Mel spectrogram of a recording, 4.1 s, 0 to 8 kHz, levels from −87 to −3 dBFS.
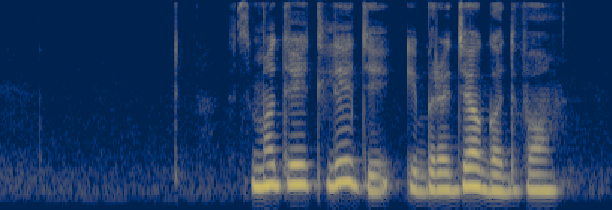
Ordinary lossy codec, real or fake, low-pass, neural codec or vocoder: none; real; none; none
